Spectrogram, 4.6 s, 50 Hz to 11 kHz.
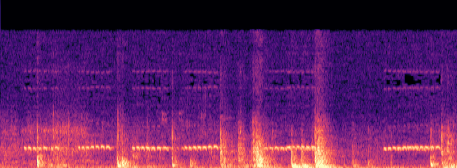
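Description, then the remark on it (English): A car door opens and shuts with a few solid thunks as a man gets out and opens the car door for a woman, the car parked in front of Cabana Numero 4, while a steady electronic chime beeps repeatedly in the background. No one speaks. “He gets out and opens the car door for the woman.”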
